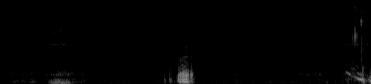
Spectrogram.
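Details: Sleeping Lab puppy indoors, resting near a person with a headache: two short, low, breathy snorts a little over a second apart, then a rustling shuffle, in a quiet room.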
